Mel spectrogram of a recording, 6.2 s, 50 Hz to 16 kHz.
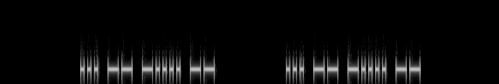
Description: Morse code, heard as a keyed tone, about 28 wpm, 700 Hz. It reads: SM6M SM6M
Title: DXCC-100 Call Signs - 4 Characters - Repeated 2x - 28wpm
